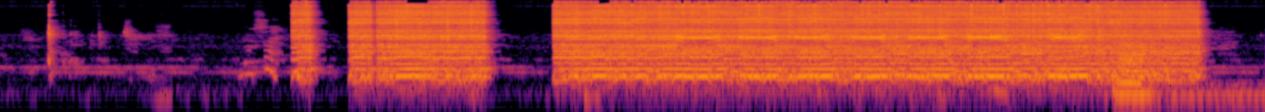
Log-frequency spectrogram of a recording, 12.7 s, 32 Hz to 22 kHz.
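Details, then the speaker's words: Homemade 1 kg 200 W C200 shock unit on bench test: a steady, harsh electric buzz at constant pitch for several seconds under load. The 200 W maximum is reached, and tightening the contacts further adds no power; the contacts are working normally. "tandanya Bali 200watt maksimal segini ya karena kalau kita Kencangkan lagi yaudah gak ada peningkatan daya"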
